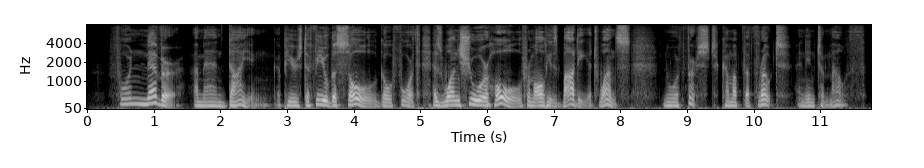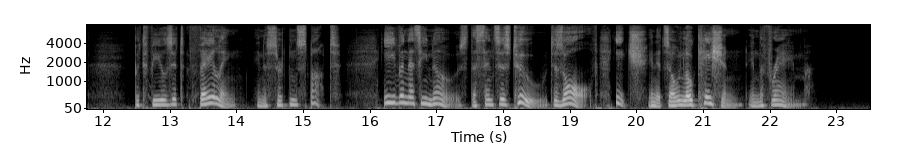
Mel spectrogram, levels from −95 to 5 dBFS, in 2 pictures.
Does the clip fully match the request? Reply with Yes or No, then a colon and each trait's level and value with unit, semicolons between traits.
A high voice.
No: medium, 155 Hz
